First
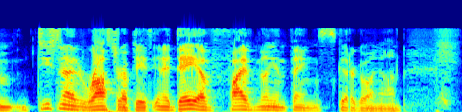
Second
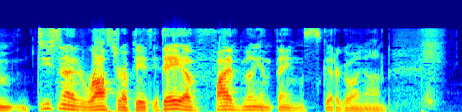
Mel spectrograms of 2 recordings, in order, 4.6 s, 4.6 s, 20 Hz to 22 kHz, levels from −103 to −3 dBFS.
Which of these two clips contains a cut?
second; 1 cut; at 1.6 s

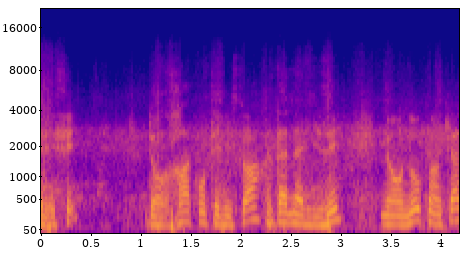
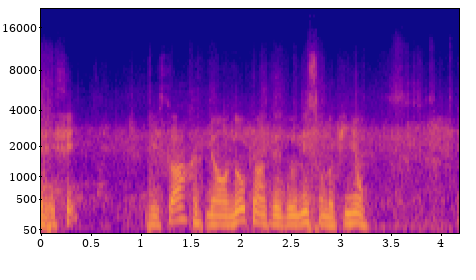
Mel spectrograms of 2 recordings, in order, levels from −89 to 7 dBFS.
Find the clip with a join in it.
second; 3 cuts; at 1.1 s, 1.6 s, 2.3 s

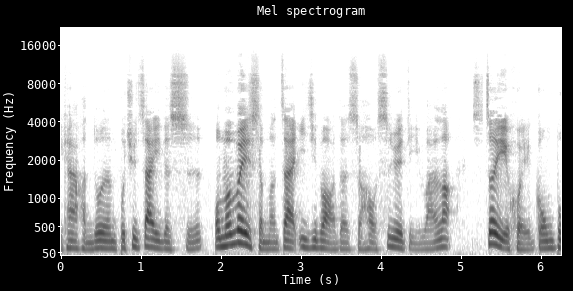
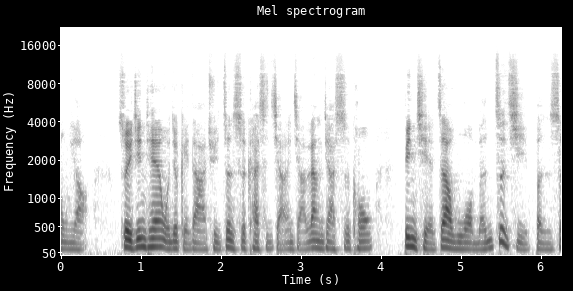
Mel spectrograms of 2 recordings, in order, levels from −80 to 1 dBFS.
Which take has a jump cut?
first; 1 cut; at 1.8 s

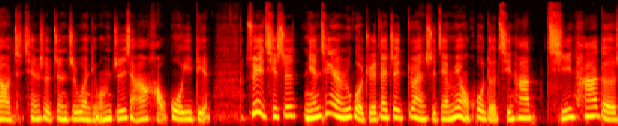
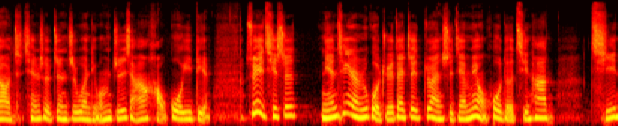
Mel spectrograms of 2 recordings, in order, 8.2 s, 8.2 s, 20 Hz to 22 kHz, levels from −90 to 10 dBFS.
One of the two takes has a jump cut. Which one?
first; 2 cuts; at 4.0 s, 7.2 s

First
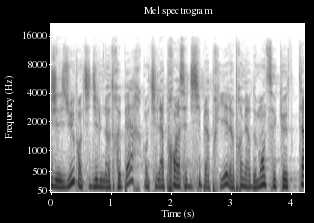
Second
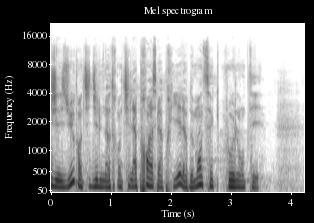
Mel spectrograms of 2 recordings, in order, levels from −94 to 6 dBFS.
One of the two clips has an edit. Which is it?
second; 4 cuts; at 1.1 s, 1.7 s, 2.3 s, 2.8 s

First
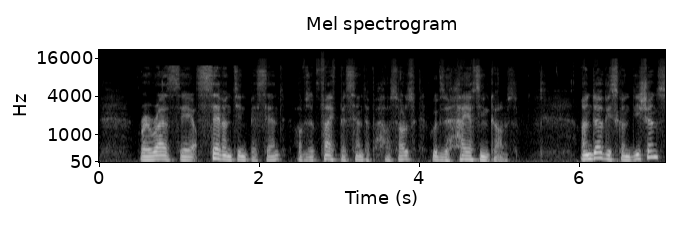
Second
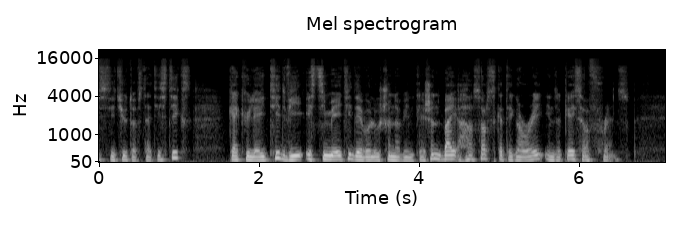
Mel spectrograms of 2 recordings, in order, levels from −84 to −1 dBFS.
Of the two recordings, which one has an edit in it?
first; 4 cuts; at 1.2 s, 2.4 s, 2.7 s, 4.1 s

